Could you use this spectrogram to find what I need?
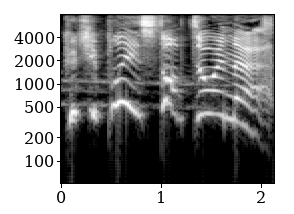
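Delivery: high, drawn-out pleading complaint; exasperated plea. Real, not acted. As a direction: beg them to stop, stretching each word.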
